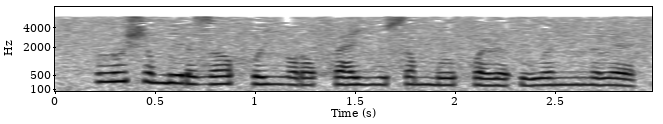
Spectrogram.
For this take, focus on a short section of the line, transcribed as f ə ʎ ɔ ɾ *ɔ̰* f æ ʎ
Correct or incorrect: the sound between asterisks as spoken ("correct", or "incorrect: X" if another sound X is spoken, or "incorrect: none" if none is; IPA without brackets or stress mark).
incorrect: ɔ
